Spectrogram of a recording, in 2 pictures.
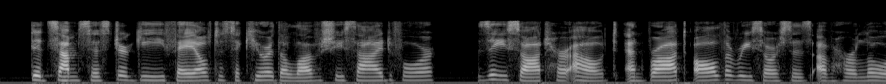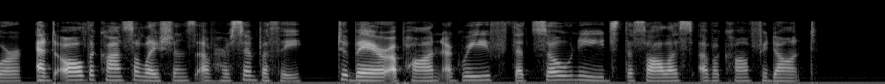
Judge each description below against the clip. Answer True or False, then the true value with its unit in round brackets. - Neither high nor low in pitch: True (180 Hz)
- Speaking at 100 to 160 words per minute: True (150 wpm)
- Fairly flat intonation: True (2.3 semitones)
